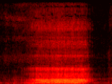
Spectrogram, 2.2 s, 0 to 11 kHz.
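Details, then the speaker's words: Snoring from a sleeping young woman on her 21st birthday, around noon: a single long, loud, rough rattling snore on the in-breath, lasting over a second; loud enough that the walls seem to vibrate. "Walls are vibrating. Michael, he sleeps quietly. I don't know how he sleeps through this. She's a bear. Sounds like a bear."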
